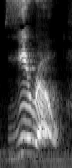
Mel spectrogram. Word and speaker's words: gyro: Row, gyro. You can also pronounce it with a zh sound. Round your lips a bit, bring the tongue up, vibrate the sound, zh, as in vision, gyro, gyro, gyro, gyro.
